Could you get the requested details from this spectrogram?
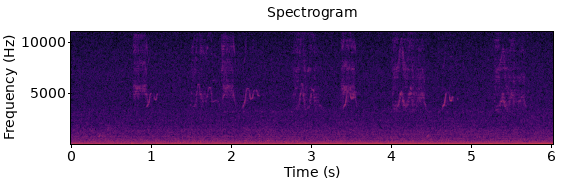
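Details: Adult birds with their babies chirping in the background: short, high, thin chirps come in small bursts about every half second to second. A steady low hum runs underneath throughout.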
